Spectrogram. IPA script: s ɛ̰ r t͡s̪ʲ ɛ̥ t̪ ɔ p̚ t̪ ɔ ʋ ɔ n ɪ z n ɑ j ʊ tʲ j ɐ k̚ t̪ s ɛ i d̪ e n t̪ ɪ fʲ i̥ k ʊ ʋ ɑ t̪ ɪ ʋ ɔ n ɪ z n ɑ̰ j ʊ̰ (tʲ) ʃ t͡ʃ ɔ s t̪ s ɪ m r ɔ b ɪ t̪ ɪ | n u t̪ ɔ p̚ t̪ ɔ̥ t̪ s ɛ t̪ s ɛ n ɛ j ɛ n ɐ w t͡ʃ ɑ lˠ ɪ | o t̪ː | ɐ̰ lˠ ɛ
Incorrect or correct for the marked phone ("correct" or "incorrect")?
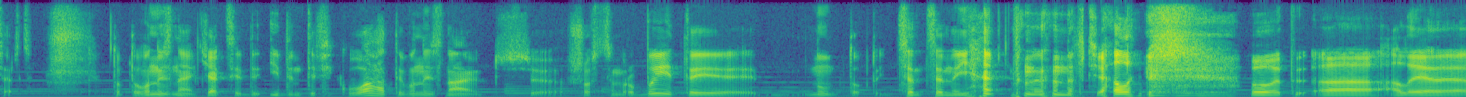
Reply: correct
